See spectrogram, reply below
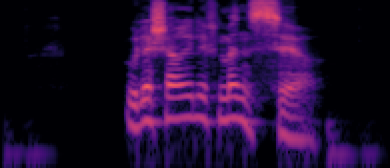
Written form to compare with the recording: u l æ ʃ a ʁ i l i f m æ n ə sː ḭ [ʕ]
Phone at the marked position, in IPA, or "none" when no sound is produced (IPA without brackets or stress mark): ʁ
